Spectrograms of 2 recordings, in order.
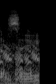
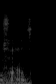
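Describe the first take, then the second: First: The letter name is said the American way. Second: The letter name is said the British way. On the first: "Americans pronounce it Z" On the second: "in British English we say Z"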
